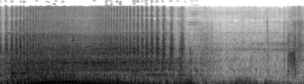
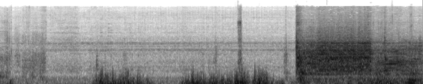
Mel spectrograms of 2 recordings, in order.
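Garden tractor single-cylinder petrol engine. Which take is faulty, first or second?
second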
